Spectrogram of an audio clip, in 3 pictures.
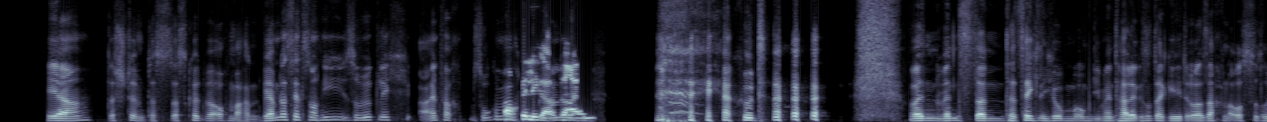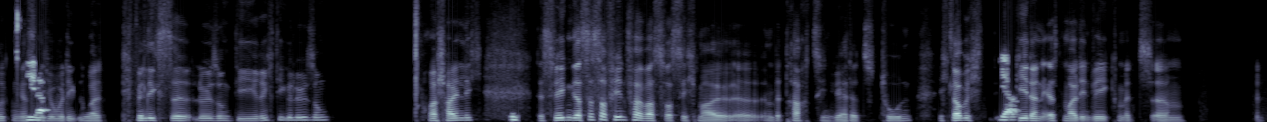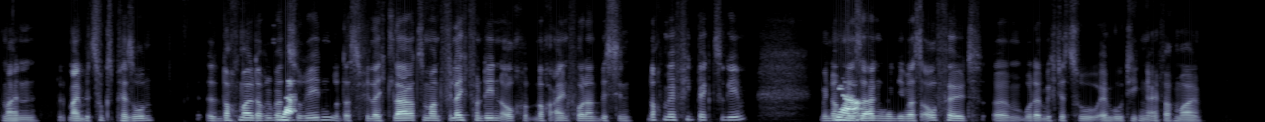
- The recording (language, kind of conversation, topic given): German, advice, Warum fühle ich mich unsicher, meine emotionalen Bedürfnisse offen anzusprechen?
- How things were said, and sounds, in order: laugh; other background noise; unintelligible speech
